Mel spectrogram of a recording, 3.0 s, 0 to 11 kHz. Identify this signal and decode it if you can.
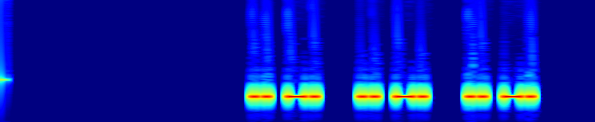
Morse code, heard as a keyed tone, about 40 wpm, 700 Hz. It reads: IN IN IN
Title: Top 100 Words Repeated 40wpm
